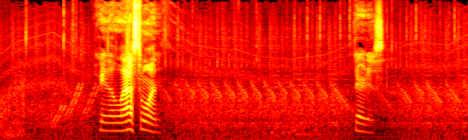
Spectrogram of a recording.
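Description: Game laser blasts zap rapidly over and over.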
